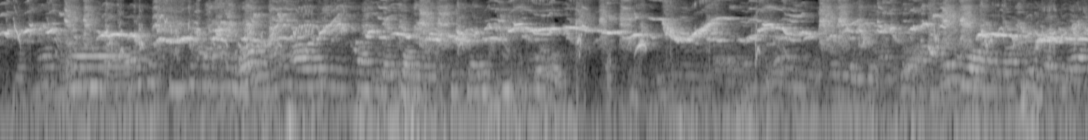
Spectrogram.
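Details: Angry, fighting Oriental magpie-robin, tail opened, stirring rival magpie-robins to greater fierceness; continuous rich song of quick whistled phrases, harsh squawks and scratchy trills, with overlapping lower tonal notes throughout.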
